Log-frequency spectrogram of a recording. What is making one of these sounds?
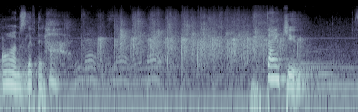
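An elderly woman speaks with fervour into a microphone, heard through loudspeakers in a large echoing hall.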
